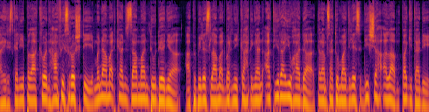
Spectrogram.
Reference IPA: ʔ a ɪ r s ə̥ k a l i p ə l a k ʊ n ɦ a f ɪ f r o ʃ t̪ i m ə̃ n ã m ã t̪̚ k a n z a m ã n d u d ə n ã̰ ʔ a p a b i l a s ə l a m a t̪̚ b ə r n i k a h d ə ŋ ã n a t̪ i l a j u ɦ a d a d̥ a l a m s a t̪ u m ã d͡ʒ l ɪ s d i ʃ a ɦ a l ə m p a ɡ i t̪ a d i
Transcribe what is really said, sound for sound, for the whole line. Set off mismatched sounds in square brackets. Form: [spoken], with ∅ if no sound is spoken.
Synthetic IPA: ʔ a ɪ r s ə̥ k a l i p ə l a k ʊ n ɦ a f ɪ [s] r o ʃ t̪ i m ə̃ n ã m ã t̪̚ k a n z a m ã n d u d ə [ɲ] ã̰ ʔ a p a b i l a s ə l a m a t̪̚ b ə r n i k a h d ə ŋ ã n a t̪ i [ɾ] a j u ɦ a d a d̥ a l a m s a t̪ u m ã d͡ʒ l ɪ s d i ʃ a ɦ a l [a] m p a ɡ i t̪ a d i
